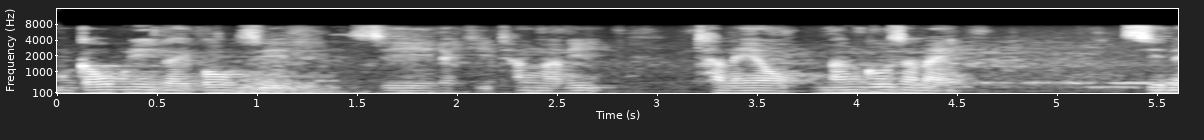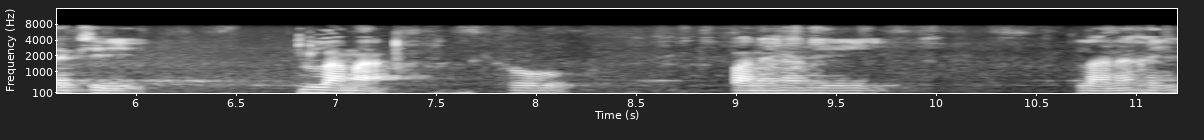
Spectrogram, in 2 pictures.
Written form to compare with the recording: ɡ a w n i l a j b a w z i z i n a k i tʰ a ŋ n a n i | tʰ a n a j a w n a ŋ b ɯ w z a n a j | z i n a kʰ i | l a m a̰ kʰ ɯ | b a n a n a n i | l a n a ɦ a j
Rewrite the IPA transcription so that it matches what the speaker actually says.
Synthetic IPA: ɡ a w n i l a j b a w z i z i n a kʰ i tʰ a ŋ n a n i | tʰ a n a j a w n a ŋ ɡ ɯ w z a n a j | z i n a kʰ i | l a m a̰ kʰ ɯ | b a n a n a n i | l a n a ɦ a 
